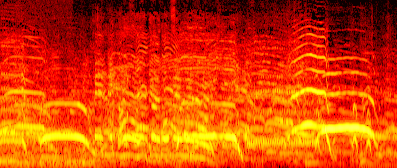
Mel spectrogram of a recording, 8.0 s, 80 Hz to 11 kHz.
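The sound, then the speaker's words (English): A large crowd cheers, whoops and howls continuously, many voices overlapping with rising and falling yells, loud, with a swell of cheering near the end, as an Old Man Winter figure is hauled onto a bonfire at midnight at a West Virginia celebration, at 40 degrees. “is given the honor this year of hauling Old Man Winter onto the bonfire, amid cheers and howls from the crowd.”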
